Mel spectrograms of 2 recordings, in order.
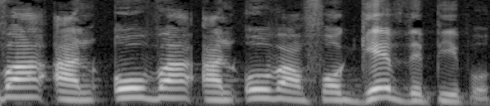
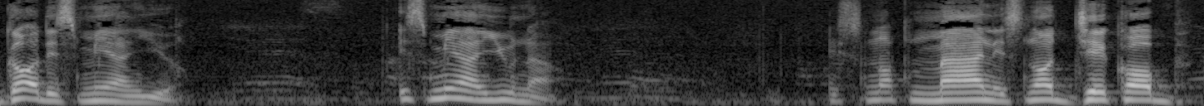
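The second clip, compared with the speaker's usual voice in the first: quiet prayer; 3 semitones lower, 6 dB quieter than usual. Acted. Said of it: "She said".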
